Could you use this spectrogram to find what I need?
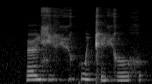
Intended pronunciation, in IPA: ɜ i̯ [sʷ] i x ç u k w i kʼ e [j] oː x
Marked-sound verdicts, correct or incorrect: incorrect, incorrect

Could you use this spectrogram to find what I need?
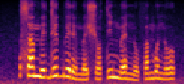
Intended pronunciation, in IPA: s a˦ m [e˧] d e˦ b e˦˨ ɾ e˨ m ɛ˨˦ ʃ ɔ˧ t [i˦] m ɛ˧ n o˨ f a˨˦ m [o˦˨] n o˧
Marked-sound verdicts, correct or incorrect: correct, correct, correct

